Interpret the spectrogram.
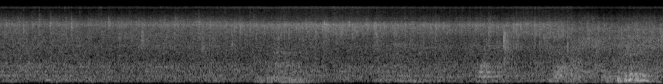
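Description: Heavy rain falling steadily on a concrete courtyard floor, a continuous even hiss.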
